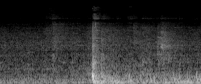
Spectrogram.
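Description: Bowling ball landing on the lane with a sharp thud about a second in, then a steady low rumble as it rolls toward the pins.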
